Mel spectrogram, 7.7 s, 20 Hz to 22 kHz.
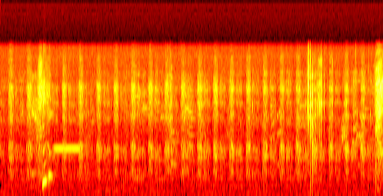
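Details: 6-month-old female Saint Bernard puppy during a deep nap: rapid, regular short breaths, about two to three a second, with a brief whimper; dog panting.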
